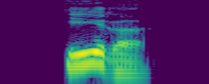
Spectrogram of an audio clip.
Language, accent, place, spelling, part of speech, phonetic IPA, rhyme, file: German, Germany, Berlin, ehre, verb, [ˈeːʁə], -eːʁə, De-ehre.ogg
- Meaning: inflection of ehren: 1. first-person singular present 2. first/third-person singular subjunctive I 3. singular imperative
